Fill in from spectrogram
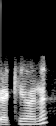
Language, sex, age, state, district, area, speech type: Assamese, male, 18-30, Assam, Charaideo, rural, conversation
